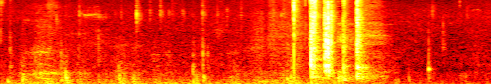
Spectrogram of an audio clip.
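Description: Motor oil being poured from a plastic jug into a funnel: faint for the first few seconds, then a quick run of loud, sharp clicks and crackles lasting under a second, a little past halfway, as the plastic jug glugs and flexes.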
